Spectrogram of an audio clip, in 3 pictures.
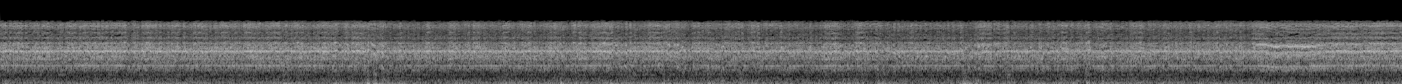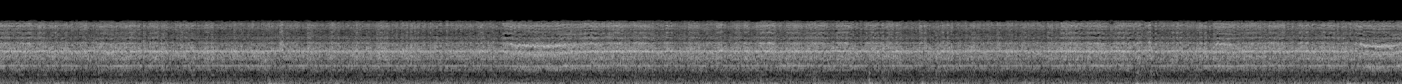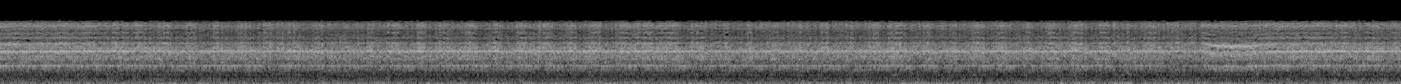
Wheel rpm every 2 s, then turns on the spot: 230, 230, 230, 230, 230, 230, 220, 230, 230, 230, 230, 230, 230, 230, 230, 230, 230, 240, 230, 230, 230.
none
